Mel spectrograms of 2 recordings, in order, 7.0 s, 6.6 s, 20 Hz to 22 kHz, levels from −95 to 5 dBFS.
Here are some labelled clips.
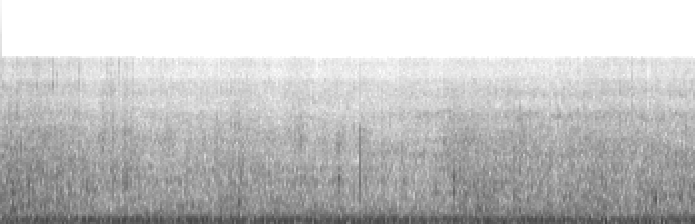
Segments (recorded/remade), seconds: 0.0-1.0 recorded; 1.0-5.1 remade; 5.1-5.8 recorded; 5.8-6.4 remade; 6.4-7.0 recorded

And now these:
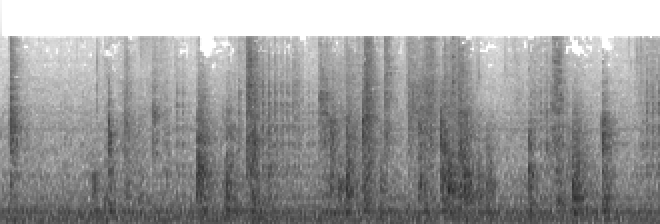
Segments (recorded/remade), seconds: 0.0-0.8 recorded; 0.8-4.4 remade; 4.4-6.6 recorded

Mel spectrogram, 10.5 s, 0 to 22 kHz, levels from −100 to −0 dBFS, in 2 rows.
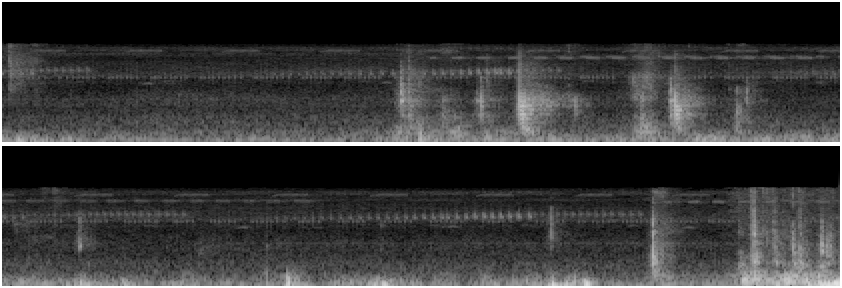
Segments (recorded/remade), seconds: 0.0-10.5 recorded

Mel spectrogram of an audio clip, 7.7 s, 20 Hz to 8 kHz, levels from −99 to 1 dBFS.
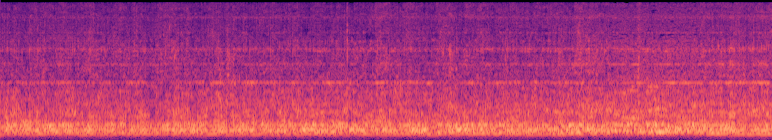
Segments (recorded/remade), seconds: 0.0-6.1 remade; 6.1-7.0 recorded; 7.0-7.7 remade

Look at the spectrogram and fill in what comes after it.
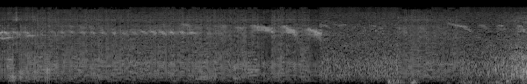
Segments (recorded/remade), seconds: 0.0-3.2 remade; 3.2-4.0 recorded; 4.0-4.6 remade; 4.6-5.3 recorded

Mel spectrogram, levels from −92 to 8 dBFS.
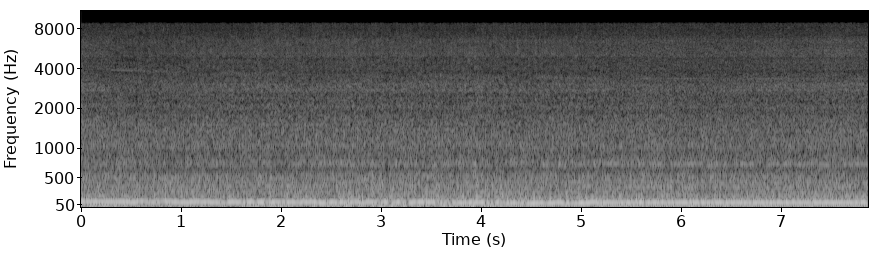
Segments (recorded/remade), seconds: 0.0-0.5 recorded; 0.5-5.2 remade; 5.2-7.9 recorded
